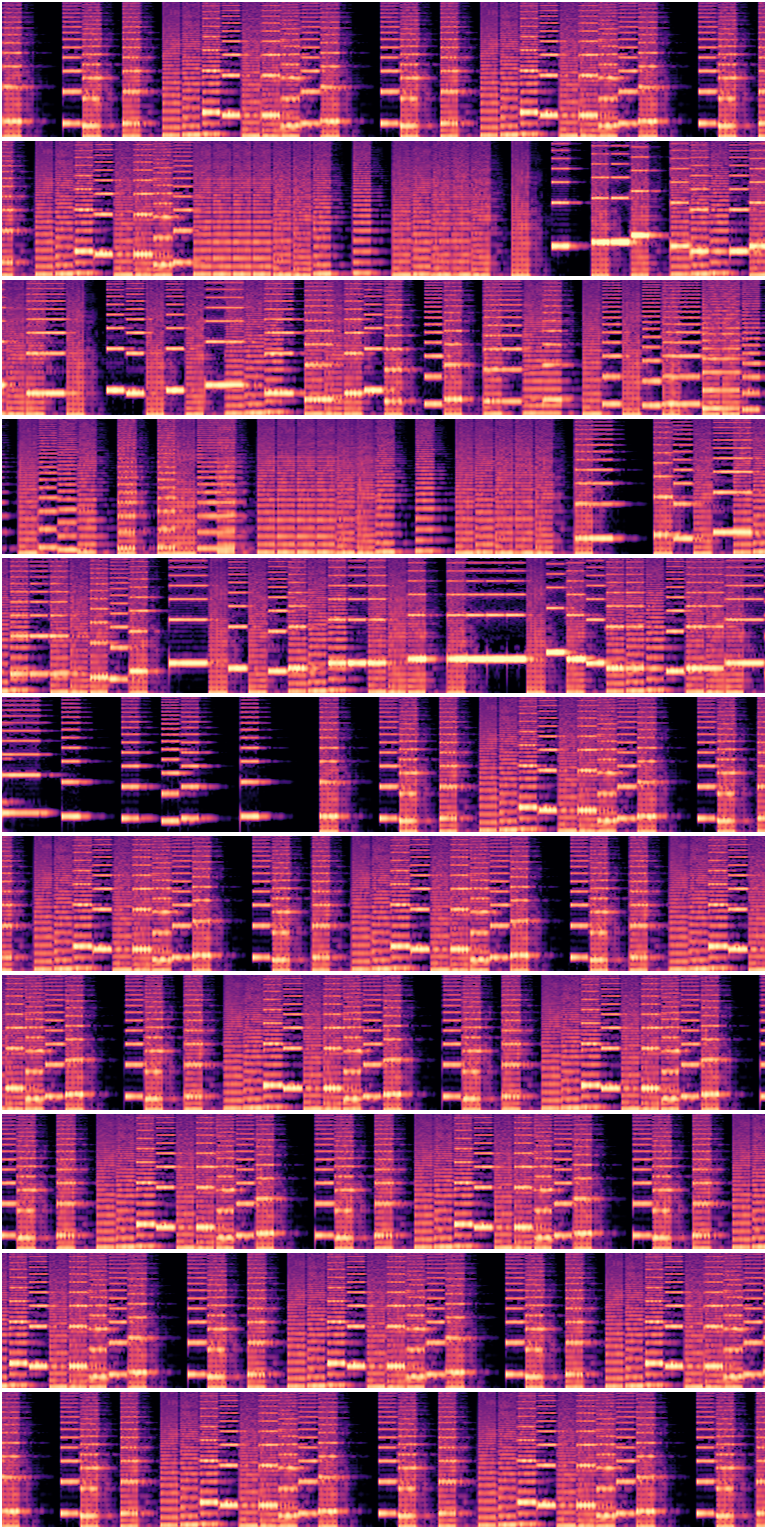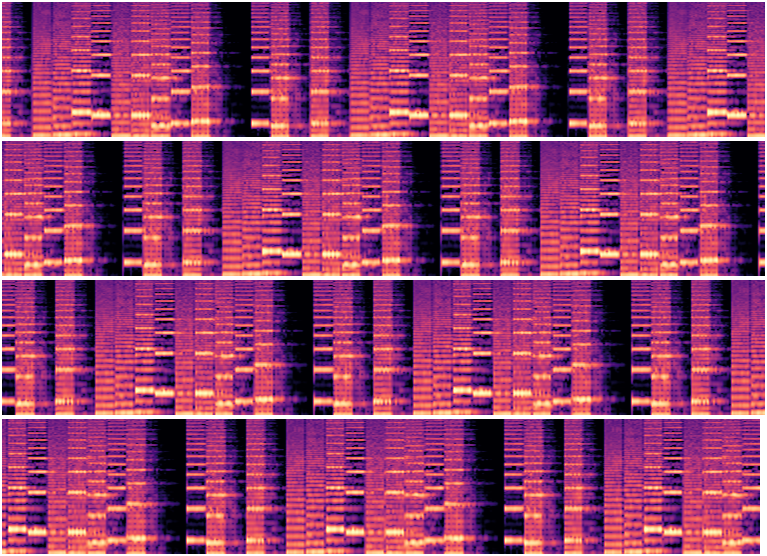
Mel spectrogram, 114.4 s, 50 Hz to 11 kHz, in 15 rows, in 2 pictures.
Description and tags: Sequence - 8 bit music loop
A short 8 bit music loop.
8bit, loop, music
